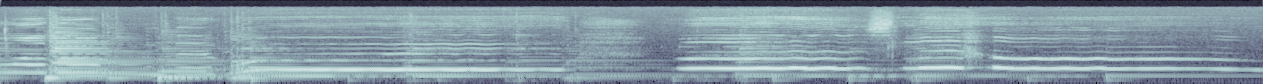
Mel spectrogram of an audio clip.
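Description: A woman singing long held notes with vibrato over plucked, strummed guitar accompaniment; about a second in her voice slides down and back up before settling on a held note.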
